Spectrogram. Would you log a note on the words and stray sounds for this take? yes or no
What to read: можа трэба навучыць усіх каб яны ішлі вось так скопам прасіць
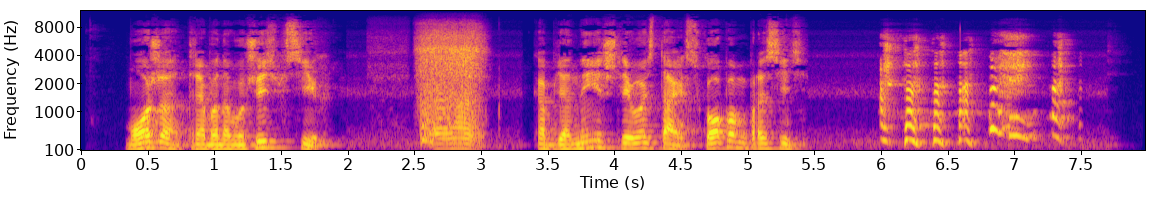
yes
